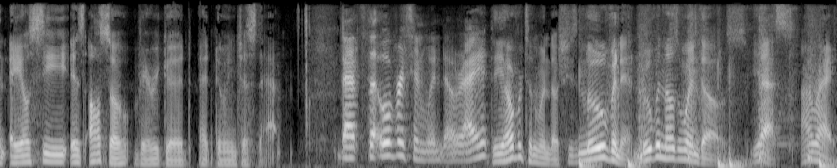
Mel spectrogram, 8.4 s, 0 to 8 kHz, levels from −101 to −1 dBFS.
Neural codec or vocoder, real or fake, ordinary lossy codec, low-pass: none; real; AAC, 32 kbps; 7.2 kHz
